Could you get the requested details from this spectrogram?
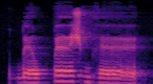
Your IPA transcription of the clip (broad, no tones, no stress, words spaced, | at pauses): ɓɘwk͡pɘːʒ bʱɘ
